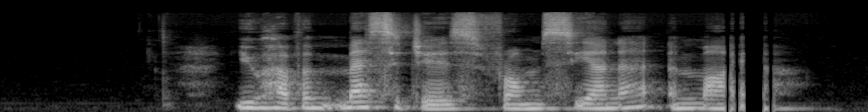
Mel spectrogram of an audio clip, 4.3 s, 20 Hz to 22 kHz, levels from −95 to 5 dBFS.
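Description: A speech recording with a digital broadcast dropout between 3.62 and 3.87 s. The receiver lost the signal or rejected corrupt frames and muted, leaving about 168 ms of holes scattered over 240 ms. The longest gap is 96 ms, and each one fades out in about 8 ms. On a waveform these show as flat-lined gaps. On a spectrogram they appear as full-band blank columns with the speech missing, which fits roughly seven lost frames.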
